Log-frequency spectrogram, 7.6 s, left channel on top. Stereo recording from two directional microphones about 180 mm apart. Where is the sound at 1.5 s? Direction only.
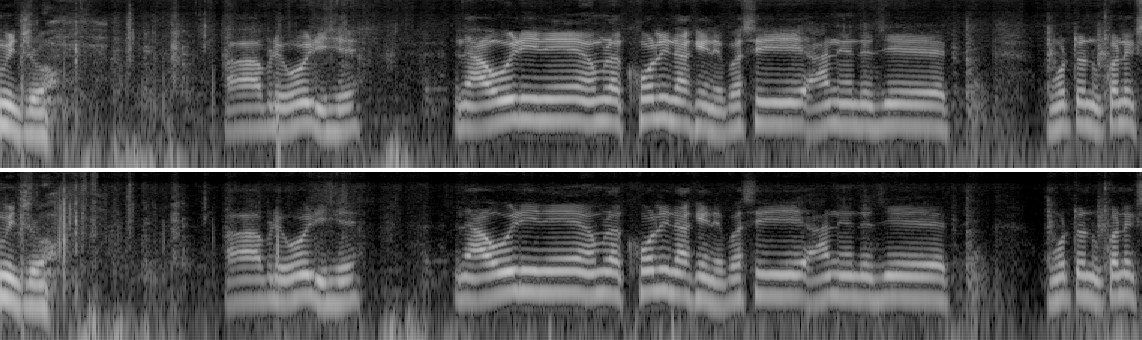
25° left (ahead or behind).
